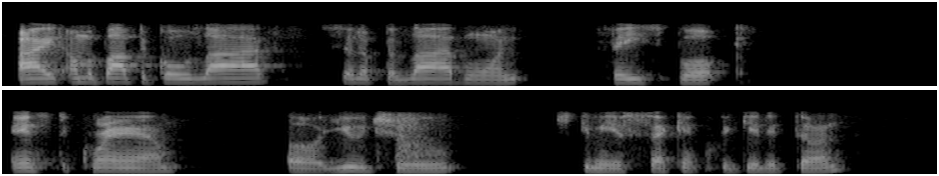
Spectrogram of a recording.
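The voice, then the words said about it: Slightly raspy voice. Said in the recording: “Save my voice. A little raspy right now.”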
